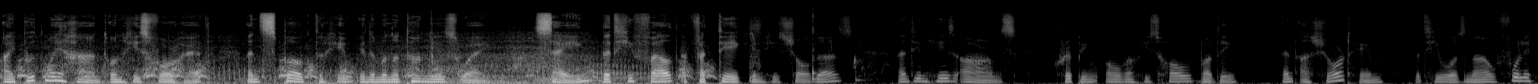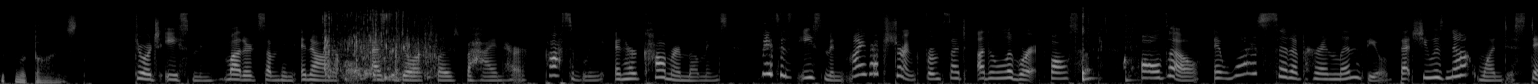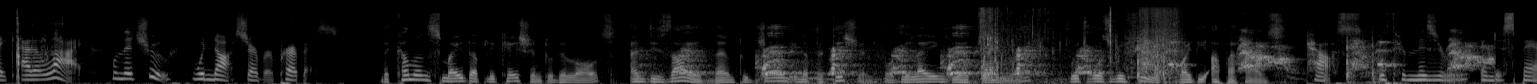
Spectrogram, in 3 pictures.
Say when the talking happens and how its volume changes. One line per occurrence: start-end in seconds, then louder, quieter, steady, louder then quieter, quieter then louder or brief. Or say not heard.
0.0-46.0 quieter.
